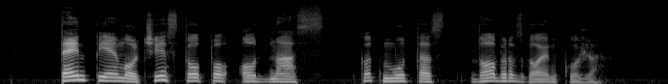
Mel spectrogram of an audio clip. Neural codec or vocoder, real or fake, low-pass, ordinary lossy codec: codec, 44.1 kHz, 3.4 kbps, Pupu-Codec; fake; none; none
